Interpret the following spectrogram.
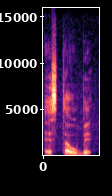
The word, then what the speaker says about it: Estaubé: Sur la route du Mont Perdu, Estobé vient du mot estive, pâturage d'altitude, prononcé estaoubé.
